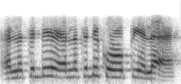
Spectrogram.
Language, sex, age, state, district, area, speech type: Malayalam, female, 60+, Kerala, Wayanad, rural, conversation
